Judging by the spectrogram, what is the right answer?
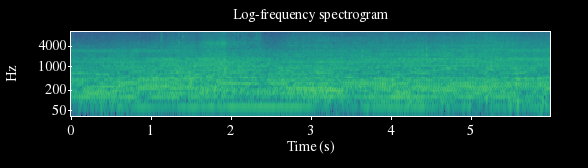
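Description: A small sailboat underway: a steady low motor hum, with wind on the microphone and water rushing and splashing along the hull.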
